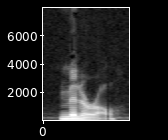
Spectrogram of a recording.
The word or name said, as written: Mineral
